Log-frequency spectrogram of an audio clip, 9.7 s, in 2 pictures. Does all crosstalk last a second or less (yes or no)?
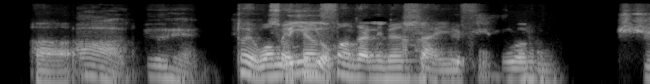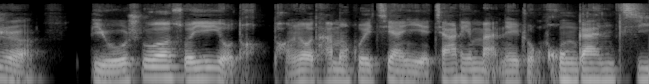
no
